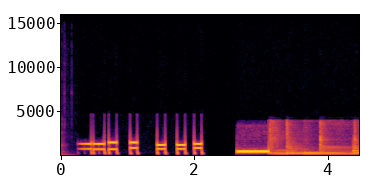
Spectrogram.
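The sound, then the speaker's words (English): A telephone number for the What is a Hotline Hotline is dialed with about eight short, evenly spaced touch-tone beeps, each a clear two-pitch chime, followed by a steady tone and a louder burst of layered ringing or hold sounds. “there's actually a what is a hotline hotline that you can call. So, Cat, let's call that right now.”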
